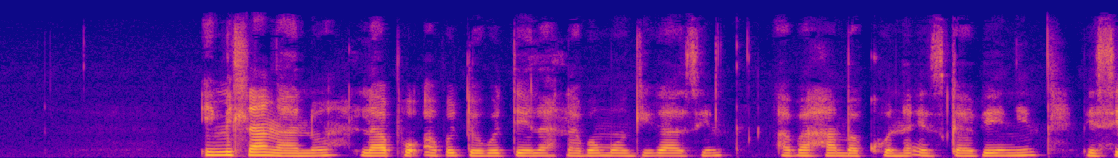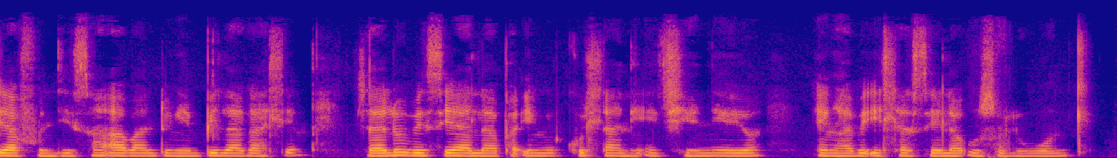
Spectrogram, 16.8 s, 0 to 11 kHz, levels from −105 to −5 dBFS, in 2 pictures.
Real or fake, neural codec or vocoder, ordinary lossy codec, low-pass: real; none; AAC, 64 kbps; 9.9 kHz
